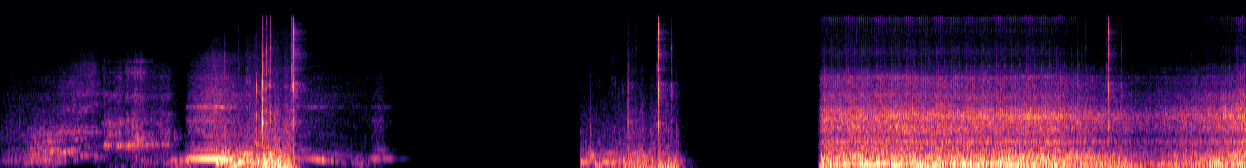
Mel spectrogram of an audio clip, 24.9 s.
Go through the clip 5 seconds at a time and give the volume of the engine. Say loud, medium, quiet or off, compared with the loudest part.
medium, quiet, off, loud, loud.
